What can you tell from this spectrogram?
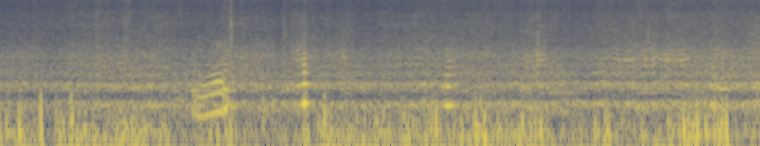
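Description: Honey bees buzzing as a steady hum over an open hive as its frames are handled, from a colony the beekeeper calls bad-tempered. There is a sharp click about three seconds in.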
